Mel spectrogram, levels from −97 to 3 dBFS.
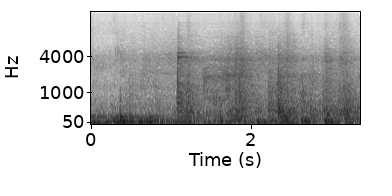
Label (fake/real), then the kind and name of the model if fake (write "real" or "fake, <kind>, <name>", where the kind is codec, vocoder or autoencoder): real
